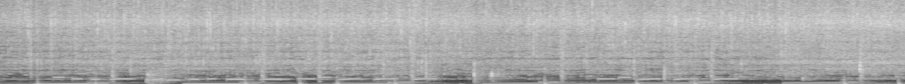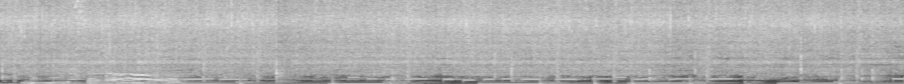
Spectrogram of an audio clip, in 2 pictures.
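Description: Mixed seafood sizzling in hot garlic butter in a wok just after it goes in, with a steady frying hiss and the scrape of a wooden spoon stirring it. Background music plays underneath.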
